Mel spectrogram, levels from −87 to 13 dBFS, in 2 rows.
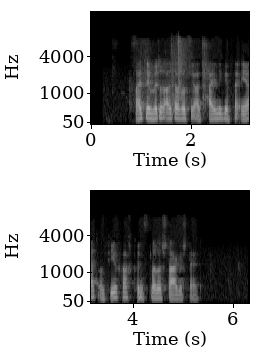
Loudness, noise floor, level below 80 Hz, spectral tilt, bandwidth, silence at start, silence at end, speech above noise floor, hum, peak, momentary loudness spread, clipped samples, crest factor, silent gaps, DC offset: -33 LUFS; -70 dBFS; -70 dBFS; -6.5 dB/octave; 8.2 kHz; 0.85 s; 1.05 s; 38 dB; none; -14 dBFS; 9 LU; under 0.1%; 20 dB; none; under 0.1%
